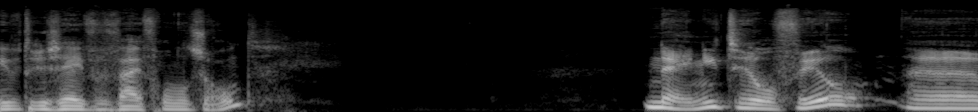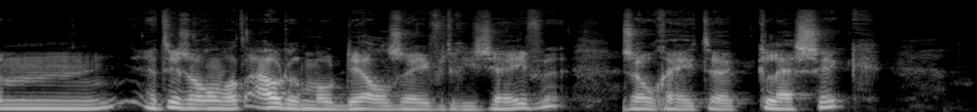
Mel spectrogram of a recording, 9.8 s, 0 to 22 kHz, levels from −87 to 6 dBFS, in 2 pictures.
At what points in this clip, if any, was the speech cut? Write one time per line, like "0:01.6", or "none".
0:08.0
